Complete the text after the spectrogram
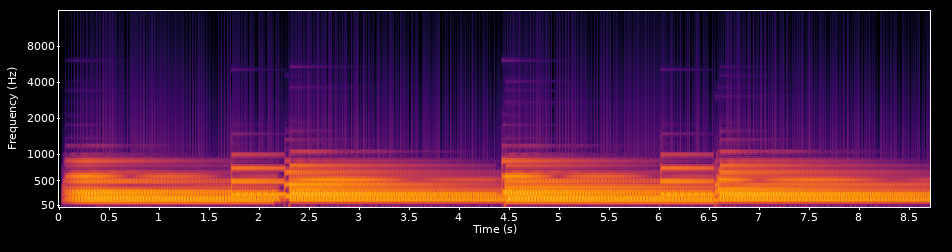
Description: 经典RnB罗兹钢琴
和弦： 基调：A大调 A7 Ab7 Cm7 Eadd6/A Fmin7 A7 Am6 E Eaug4 (?) （可能不是100正确）。
标签： 100 bpm RnB Loops Rhodes Piano Loops 3.23 MB wav Key : A
声道立体声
